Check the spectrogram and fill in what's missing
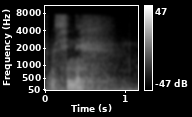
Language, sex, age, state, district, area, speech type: Manipuri, male, 18-30, Manipur, Kakching, rural, spontaneous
